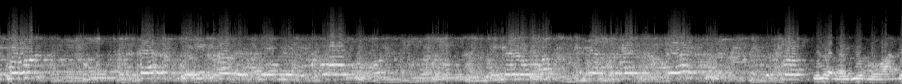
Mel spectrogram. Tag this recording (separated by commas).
Speech, Music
